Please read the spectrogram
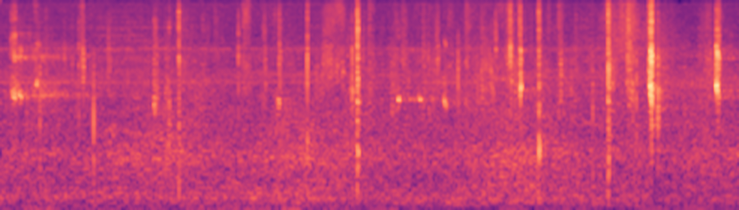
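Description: Tennis rally in doubles play: about half a dozen sharp pops of racquets striking the ball and the ball bouncing, coming faster near the end in a quick exchange of volleys at the net, over a steady outdoor background hiss.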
